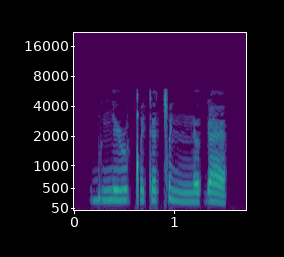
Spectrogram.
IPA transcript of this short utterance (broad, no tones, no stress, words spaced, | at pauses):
bɨŋiɭu ǃʏtəǀʏ nːə ɠæ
